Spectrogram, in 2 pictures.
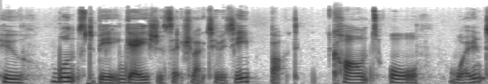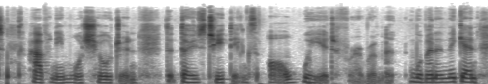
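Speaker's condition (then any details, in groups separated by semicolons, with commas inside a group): No condition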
